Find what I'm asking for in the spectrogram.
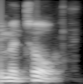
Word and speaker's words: Mitul: Like everything was like everything was a fire sale, and you and how do you pronounce his name? Mitul Patel. – Yeah, Mitul. So yeah, Mitul Patel.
